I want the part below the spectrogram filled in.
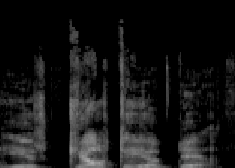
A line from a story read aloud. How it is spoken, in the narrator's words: And they cried out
